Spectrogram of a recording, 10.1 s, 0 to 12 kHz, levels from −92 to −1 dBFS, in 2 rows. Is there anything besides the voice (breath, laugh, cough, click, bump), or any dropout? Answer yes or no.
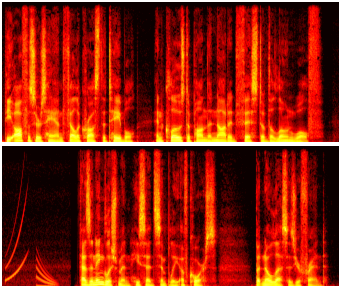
yes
